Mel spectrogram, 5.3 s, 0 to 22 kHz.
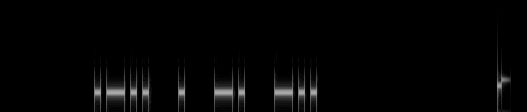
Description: Morse code, heard as a keyed tone, about 20 wpm, spaced as for 16 wpm, 700 Hz. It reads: LEND
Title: 256 Lesson 42a - Words 12-20wpm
